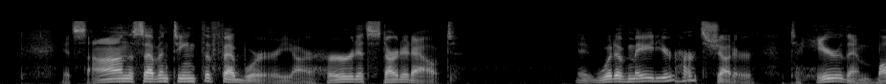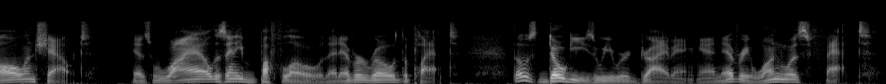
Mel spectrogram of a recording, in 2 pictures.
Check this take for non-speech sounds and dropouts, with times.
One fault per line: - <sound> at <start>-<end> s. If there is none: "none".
none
